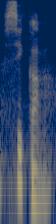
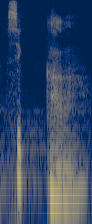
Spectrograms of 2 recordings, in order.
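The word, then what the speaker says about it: sikkhā: Nah, oleh karena double k, aturannya adalah berhenti sejenak di antara double k. Jadi diucapkan sikha, artinya pelatihan. Sementara kalau kita keliru mengucapkannya menjadi sika, nah itu artinya menjadi lain dan jauh.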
